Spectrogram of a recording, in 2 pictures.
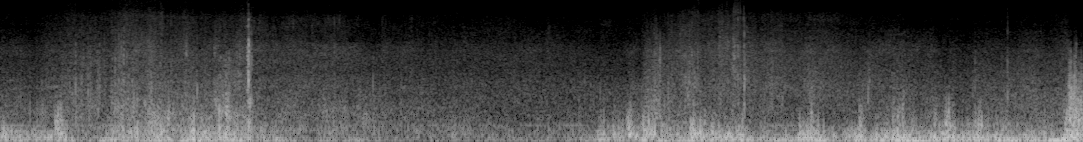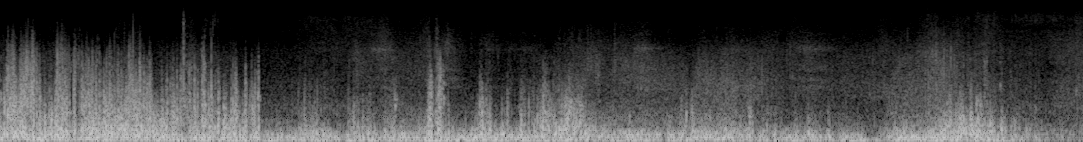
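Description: Wind rushing over the microphone while skis scrape and chatter through chopped-up snow in a steady run of turns, louder about halfway through.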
